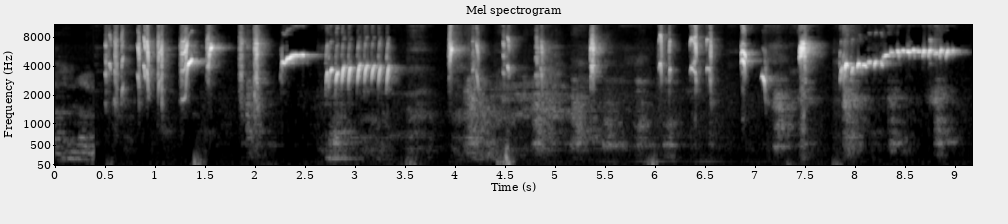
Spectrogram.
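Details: Javan white-eye (konin), a lure to make birds sing: high chattering chirps and drawn-out rising whistles, with soft low murmurs and knocks underneath.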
